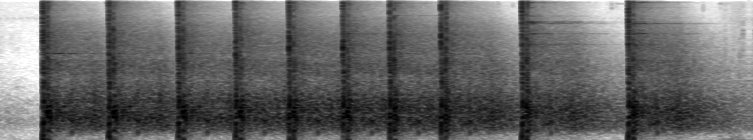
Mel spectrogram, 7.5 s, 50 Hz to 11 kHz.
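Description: A CZ 75 SP-01 Phantom pistol fires at a steel hostage popper target. About eleven sharp shots in an even rhythm each ring out with a bright metallic clang, loud and close, and no one speaks.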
